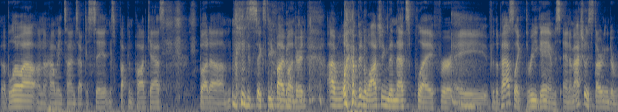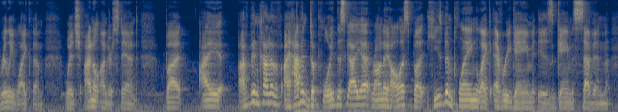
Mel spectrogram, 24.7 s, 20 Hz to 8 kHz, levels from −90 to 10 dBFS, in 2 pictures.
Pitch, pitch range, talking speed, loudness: 120 Hz, 100-135 Hz, 170 wpm, -23 LUFS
